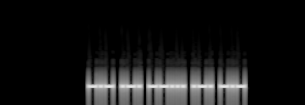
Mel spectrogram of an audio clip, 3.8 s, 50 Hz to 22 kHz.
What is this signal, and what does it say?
Morse code, heard as a keyed tone, about 34 wpm, 700 Hz. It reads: KR7RK
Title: NA SOTA Chaser Callsigns 35wpm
